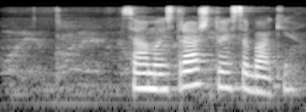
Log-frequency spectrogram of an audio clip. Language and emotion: Russian, neutral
